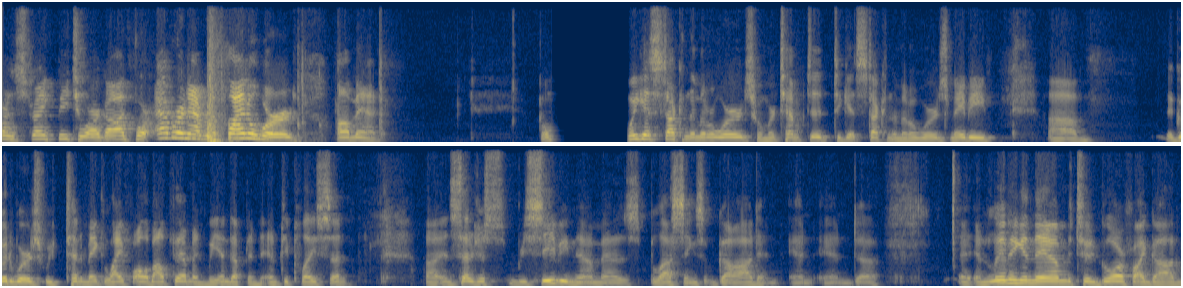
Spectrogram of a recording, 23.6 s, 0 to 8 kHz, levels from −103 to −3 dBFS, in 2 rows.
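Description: A call audio freeze at 5.48 s holds the sound still for about 0.8 s until 6.27 s: the last sound is carried on briefly as a fading buzz or hiss, then about 0.69 s of silence follows, and the audio resumes where it stopped with nothing lost, only a delay added. The likely cause is packets held up in transit, so the jitter buffer ran dry and the receiver filled the wait. Jitter buffer speed-up follows from 11.47 to 15.22 s, where the audio runs about 19% fast at unchanged pitch, with around 0.7 s trimmed away. A milder pass from 15.92 to 16.51 s runs about 7% fast and removes only a few hundredths of a second. The receiver had built up more buffered audio than it wanted, probably from the delayed packets arriving together. It worked the backlog down by cutting many short pitch-period slices, which makes the sound feel hurried. Nothing is heard above 8 kHz, which fits the G.722 wideband codec of the call path.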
